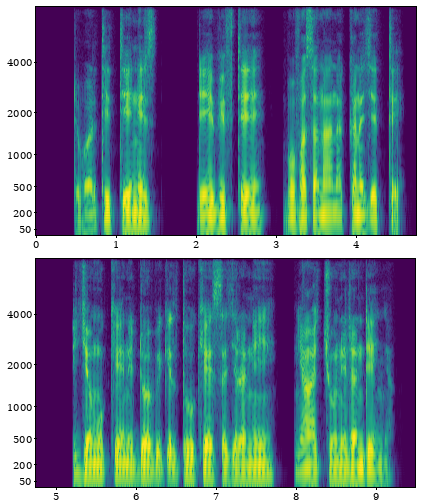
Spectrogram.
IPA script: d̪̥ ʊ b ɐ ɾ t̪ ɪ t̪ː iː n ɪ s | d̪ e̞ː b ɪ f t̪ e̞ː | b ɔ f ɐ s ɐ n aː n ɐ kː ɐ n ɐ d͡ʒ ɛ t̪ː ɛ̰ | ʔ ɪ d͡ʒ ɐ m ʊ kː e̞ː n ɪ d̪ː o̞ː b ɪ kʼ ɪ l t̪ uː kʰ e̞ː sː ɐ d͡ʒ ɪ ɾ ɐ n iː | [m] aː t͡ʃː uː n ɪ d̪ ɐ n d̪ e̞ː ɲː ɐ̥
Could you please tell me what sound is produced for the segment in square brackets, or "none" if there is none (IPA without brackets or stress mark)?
ɲ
